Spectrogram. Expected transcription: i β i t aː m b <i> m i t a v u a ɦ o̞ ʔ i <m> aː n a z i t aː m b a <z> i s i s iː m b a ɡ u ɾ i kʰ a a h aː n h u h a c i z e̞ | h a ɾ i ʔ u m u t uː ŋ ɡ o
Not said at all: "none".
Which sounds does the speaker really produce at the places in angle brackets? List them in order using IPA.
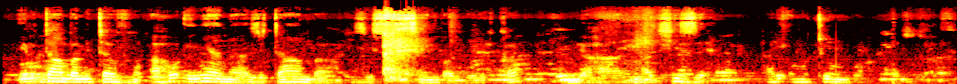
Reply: a, ɲ, z

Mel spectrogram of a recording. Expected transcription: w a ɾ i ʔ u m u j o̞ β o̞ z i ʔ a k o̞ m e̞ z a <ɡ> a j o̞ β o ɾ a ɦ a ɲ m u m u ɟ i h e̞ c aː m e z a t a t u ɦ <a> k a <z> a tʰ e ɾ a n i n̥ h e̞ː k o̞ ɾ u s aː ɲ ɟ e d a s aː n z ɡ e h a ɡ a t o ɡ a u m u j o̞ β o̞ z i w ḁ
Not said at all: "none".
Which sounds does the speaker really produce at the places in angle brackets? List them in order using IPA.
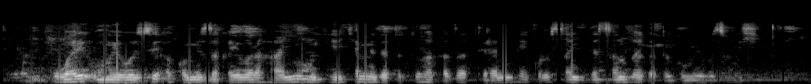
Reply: k, a, z

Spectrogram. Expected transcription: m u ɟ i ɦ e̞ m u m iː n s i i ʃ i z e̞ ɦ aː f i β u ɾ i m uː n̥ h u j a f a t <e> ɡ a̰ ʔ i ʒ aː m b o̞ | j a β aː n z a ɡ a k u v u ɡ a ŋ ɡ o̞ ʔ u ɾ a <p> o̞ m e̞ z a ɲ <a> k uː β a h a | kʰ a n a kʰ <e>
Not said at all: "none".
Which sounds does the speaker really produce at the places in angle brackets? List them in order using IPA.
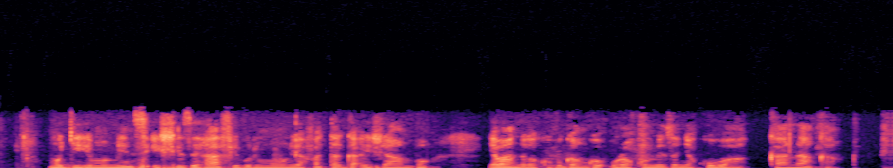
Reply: a, k, a, a

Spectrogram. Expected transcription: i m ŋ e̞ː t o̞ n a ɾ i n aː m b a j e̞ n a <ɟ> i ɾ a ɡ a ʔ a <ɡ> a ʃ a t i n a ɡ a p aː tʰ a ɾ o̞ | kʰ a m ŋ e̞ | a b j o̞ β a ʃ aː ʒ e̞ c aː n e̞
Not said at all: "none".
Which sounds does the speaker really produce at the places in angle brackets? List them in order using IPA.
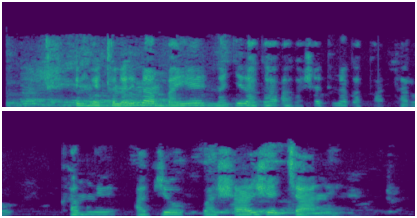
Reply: ɟ, ɡ

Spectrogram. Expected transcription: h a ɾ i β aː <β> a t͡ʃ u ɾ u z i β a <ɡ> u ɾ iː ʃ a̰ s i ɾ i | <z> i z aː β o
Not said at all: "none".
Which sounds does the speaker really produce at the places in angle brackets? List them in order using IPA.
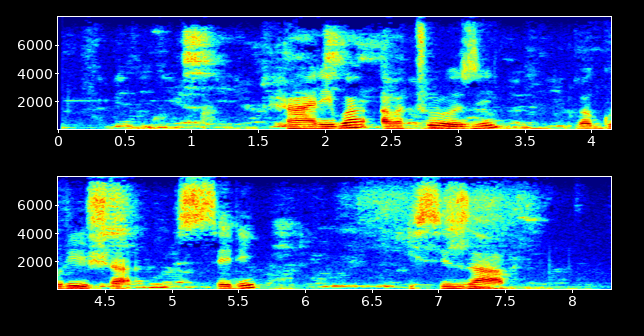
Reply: β, ɡ, s

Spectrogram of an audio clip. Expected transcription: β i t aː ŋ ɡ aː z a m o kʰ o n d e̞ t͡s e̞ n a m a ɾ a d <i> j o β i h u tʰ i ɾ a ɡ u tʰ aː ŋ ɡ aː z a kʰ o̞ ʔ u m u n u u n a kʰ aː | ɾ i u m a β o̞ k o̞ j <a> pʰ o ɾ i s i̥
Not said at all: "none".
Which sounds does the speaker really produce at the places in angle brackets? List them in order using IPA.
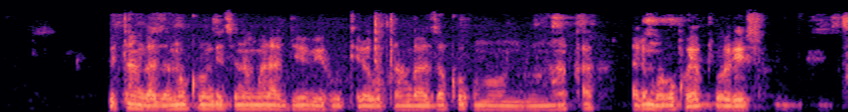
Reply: i, a

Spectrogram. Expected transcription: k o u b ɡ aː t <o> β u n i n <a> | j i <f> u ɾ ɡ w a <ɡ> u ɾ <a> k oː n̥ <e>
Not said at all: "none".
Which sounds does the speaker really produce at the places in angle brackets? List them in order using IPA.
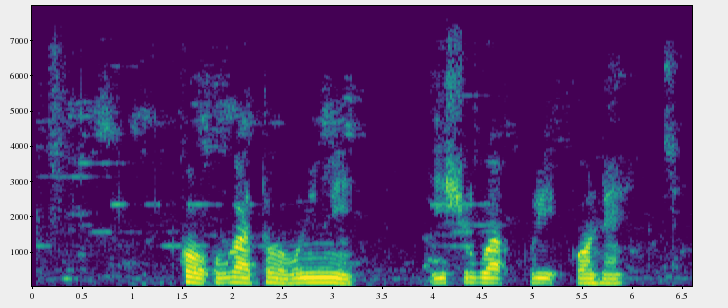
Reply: o, i, ʃ, k, i, e

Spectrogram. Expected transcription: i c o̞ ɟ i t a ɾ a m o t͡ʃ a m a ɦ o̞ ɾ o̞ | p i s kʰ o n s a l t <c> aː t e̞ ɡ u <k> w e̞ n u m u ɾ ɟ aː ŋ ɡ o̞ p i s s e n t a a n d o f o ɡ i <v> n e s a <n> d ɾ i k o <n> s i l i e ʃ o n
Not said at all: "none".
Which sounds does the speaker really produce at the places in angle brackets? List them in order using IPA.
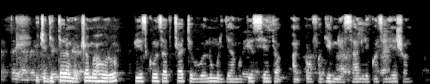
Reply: c, none, v, n, n

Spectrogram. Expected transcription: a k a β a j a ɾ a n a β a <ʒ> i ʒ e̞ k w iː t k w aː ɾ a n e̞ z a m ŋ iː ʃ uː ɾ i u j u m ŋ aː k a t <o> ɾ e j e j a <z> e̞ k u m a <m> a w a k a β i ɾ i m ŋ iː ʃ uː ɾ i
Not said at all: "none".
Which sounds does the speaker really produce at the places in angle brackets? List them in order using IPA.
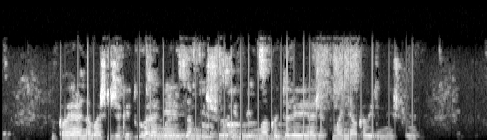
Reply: ʃ, o, ʒ, ɲ

